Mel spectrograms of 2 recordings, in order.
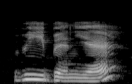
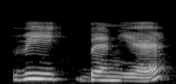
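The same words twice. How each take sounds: First: "Wie ben jij?" at natural speed, still rising at the end; everyday "Wie ben jij?", quick and rising; normal-pace repeat. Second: "Wie ben jij?" said slowly, stress on "wie", rising at the end; slow teacher model of "Wie ben jij?"; slow model question. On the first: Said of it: "repeat at normal pace". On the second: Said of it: "teacher models Dutch question". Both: Shown as a demonstration.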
